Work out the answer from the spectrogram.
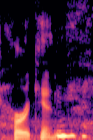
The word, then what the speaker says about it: Hurricane: so the Elephant Room first it's it is pronounced hurricane even though it's spelled hurricane yeah it's just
